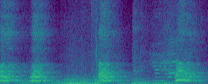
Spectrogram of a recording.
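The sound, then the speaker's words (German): A trained school dog at a secondary school barks in three short, sharp bursts spaced roughly evenly across the moment, each bark loud and clear over a low background murmur. “Ja, das ist Raki, ein Schulhund von zweien an der Maximilian von Welsch Realschule in Kronach.”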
